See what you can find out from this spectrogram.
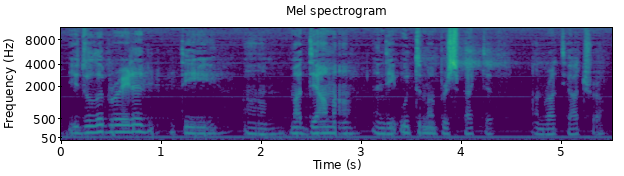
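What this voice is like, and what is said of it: Hoarse, worn-out voice. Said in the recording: “my voice is a little shot.”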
